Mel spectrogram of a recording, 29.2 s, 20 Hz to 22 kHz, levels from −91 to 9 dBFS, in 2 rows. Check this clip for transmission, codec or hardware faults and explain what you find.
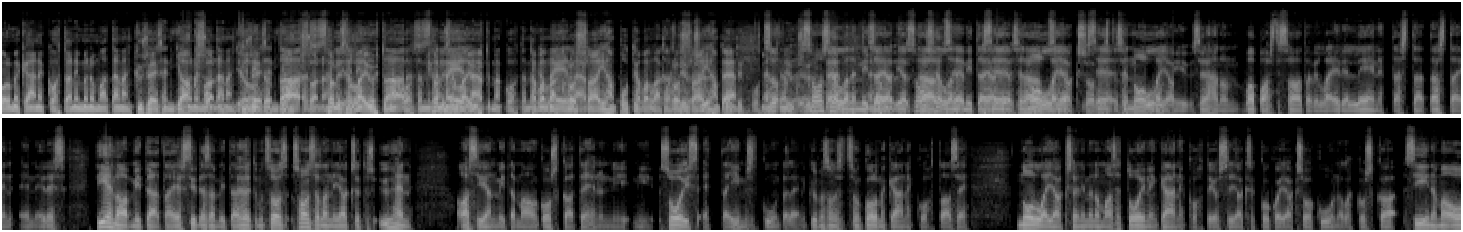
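One fault is present, a doubled audio track from 1.81 s to 11.71 s. The speech is mixed in twice, with a second full-band copy trailing the original by about a second and sitting around 5 dB lower. The likely cause is a second capture through a slower path, or an edit that left two copies out of step. The copy has no decay or room colour, and it cuts in and drops out abruptly at those times.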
